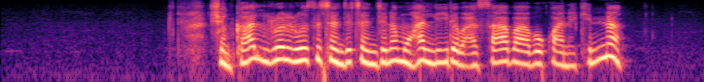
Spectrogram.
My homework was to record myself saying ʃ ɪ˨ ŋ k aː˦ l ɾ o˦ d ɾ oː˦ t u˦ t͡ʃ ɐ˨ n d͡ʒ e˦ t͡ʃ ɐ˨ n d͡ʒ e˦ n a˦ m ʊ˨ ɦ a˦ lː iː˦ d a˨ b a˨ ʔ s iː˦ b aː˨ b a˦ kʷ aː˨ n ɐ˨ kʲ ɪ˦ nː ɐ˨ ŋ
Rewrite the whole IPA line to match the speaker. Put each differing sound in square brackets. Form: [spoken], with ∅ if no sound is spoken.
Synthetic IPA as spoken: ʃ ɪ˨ ŋ k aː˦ l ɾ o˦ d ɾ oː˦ [s] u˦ t͡ʃ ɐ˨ n d͡ʒ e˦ t͡ʃ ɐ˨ n d͡ʒ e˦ n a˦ m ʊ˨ ɦ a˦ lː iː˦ d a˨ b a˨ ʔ s [aː˦] b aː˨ b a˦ kʷ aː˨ n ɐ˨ kʲ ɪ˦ nː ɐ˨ ŋ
